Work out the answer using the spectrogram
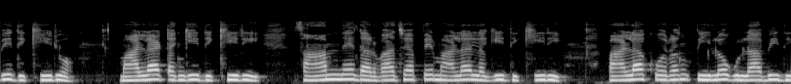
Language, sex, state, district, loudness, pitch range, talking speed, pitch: Rajasthani, female, Rajasthan, Nagaur, -12 LUFS, 195-220 Hz, 150 wpm, 205 Hz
